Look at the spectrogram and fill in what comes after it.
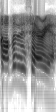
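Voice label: request hold, female; vo; Counter Strike Model Pack; CS:GO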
